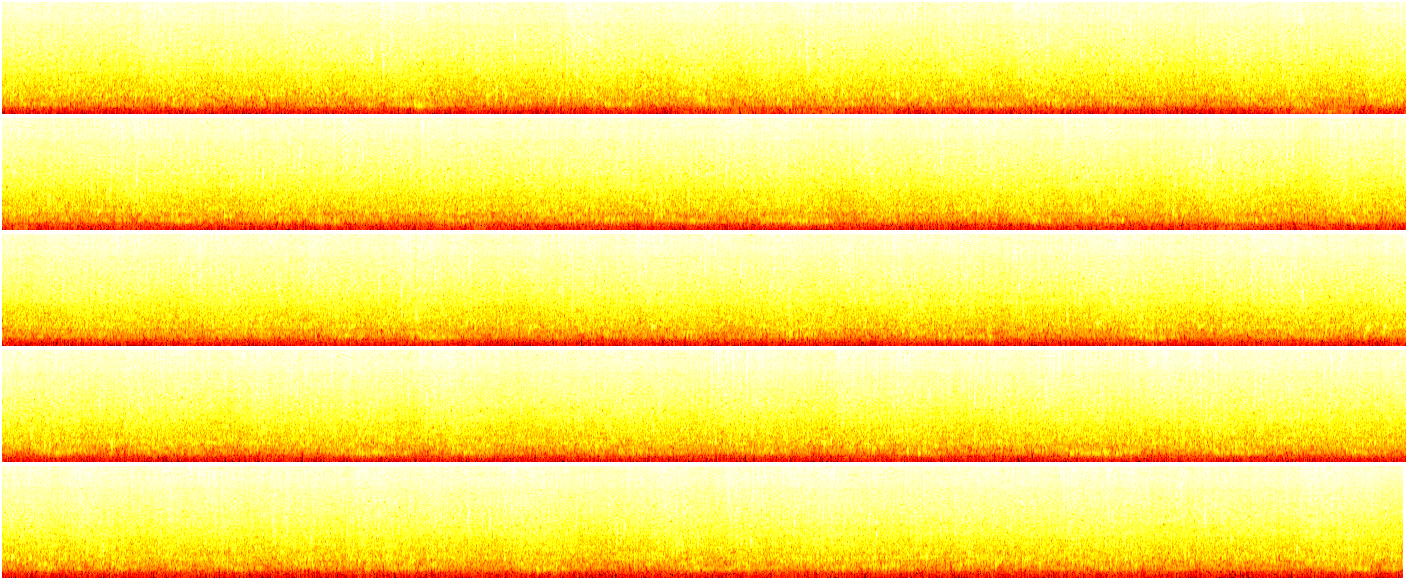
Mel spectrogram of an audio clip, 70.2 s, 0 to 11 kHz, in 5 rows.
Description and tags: small water fall in the woods 1
A half mile into the woods is a small clearing. The clearing is created by a large area of granite, upon which vegetation can not grow. There is a small stream that starts at the top of the granite swath. The water flow changes many times before leaving the granite for more vegetation. This is a close-up recording of one little bit of a small waterfall, which occurs halfway down the granite slab. Recorded with a Zoom H4 on 25 July 2007 near Rosendale, NY, USA.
